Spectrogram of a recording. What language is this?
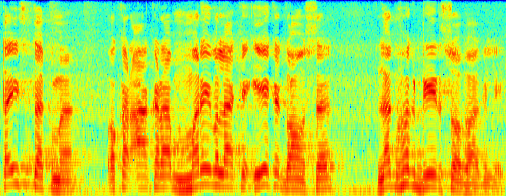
Maithili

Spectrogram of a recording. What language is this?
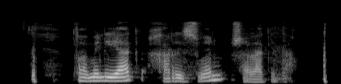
Basque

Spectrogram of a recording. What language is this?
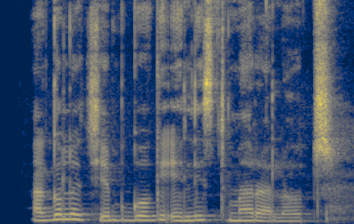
Luo (Kenya and Tanzania)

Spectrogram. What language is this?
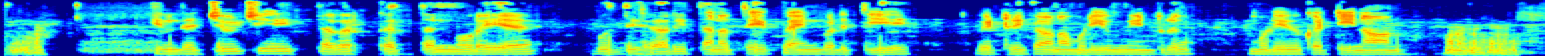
Tamil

